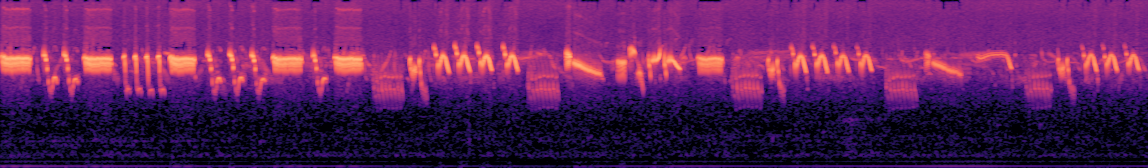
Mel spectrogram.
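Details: Northern lapwings (Vanellus vanellus) give a busy stream of wheezy, slurred high notes that rise and fall, several per second and overlapping. A faint low hum sits underneath.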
